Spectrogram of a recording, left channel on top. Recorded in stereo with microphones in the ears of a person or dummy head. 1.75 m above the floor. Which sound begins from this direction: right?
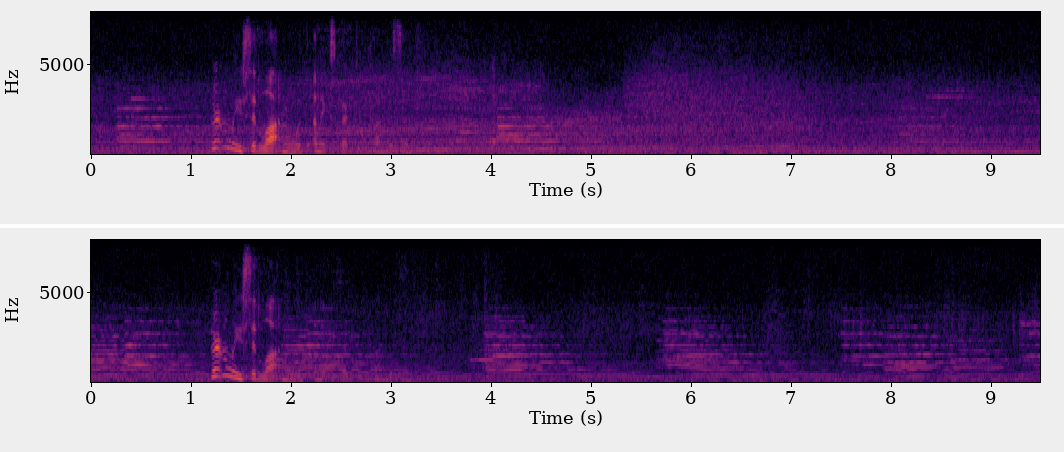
A woman speaking, at 1.2 s.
